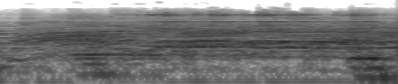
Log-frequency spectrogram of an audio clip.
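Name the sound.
children shouting happy birthday at a party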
